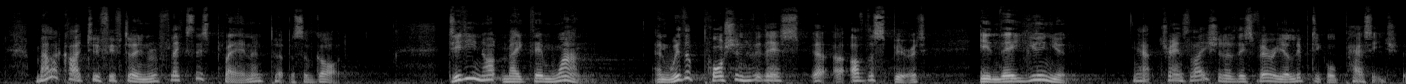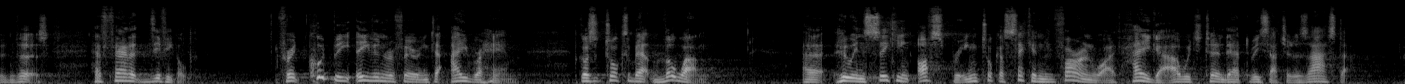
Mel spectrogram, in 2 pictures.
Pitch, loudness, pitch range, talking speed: 135 Hz, -31 LUFS, 110-165 Hz, 160 wpm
